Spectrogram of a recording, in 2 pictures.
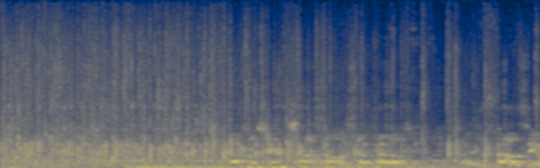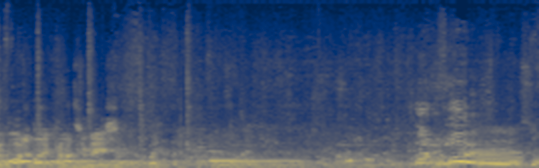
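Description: A young man sings loudly into a microphone.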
